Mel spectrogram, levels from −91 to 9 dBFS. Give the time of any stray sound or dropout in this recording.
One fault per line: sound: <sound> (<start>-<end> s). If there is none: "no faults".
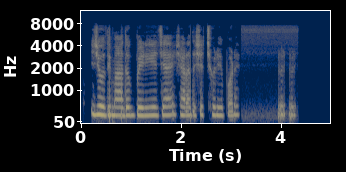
sound: laugh (3.9-4.3 s)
